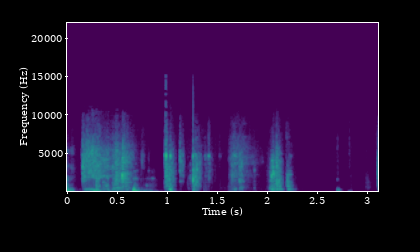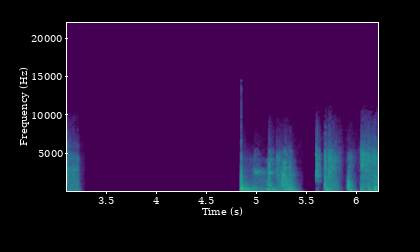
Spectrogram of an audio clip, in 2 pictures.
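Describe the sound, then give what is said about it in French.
Irregular footsteps and shuffling bursts, then a pause and more clattering handling noise, like a door being opened and moved as someone lets a cat out, with no one talking. “Ah, excusez-moi, je dois juste faire sortir un chat, je suis désolée.”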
